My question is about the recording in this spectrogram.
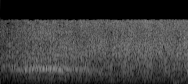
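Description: Studio audience applauding, swelling in as a stage performance ends and then holding steady.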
